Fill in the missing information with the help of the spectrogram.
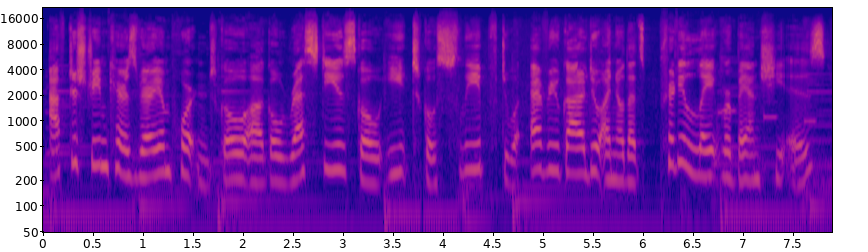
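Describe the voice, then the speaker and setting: Cute anime streamer girl voice, woman, really high, bubbly giggly stream chat, music behind her. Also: normal speed, few pauses. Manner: giggly, expressive, frequent exclamations. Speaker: VTuber livestream host. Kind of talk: casual livestream chat and reading aloud.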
